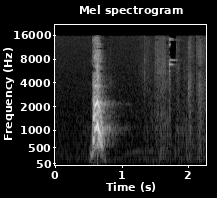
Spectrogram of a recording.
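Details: Dog playing in the snow in a yard in winter 2010 gives one sharp, loud bark, followed by faint clicks and quiet rustling.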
